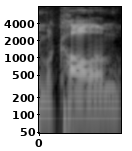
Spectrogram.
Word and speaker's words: McCollum: Yeah, it's actually McCollum, but that's okay.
